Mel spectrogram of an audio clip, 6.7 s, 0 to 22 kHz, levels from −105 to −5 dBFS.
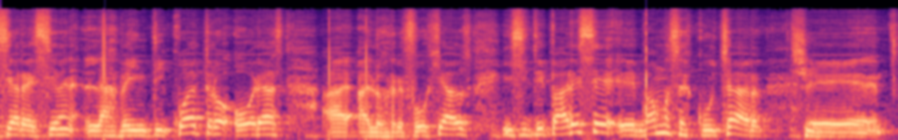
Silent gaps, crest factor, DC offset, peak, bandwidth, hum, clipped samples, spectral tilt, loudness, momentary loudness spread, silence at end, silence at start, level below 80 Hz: none; 14 dB; under 0.1%; 0 dBFS; 17 kHz; none; under 0.1%; -4 dB/octave; -15 LUFS; 4 LU; 0 s; 0 s; -48 dBFS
